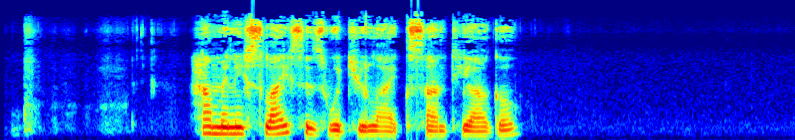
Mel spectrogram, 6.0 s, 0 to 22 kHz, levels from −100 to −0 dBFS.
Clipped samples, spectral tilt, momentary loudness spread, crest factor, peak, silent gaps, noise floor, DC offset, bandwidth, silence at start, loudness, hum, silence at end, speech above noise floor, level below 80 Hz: under 0.1%; -2.5 dB/octave; 13 LU; 18 dB; 0 dBFS; none; -75 dBFS; under 0.1%; 15.5 kHz; 0.2 s; -14 LUFS; none; 2.1 s; 61 dB; -56 dBFS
